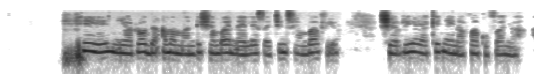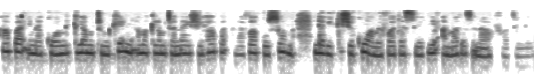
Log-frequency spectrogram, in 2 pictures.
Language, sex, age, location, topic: Swahili, female, 25-35, Nakuru, government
